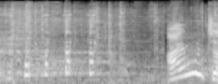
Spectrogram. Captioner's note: laughing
